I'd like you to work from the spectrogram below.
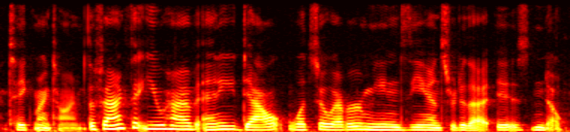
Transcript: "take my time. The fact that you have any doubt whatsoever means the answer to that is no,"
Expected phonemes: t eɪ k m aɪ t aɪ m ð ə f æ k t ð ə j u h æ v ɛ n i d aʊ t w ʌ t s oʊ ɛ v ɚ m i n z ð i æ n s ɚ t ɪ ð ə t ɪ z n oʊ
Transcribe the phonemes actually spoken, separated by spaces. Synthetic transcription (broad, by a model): t eɪ k m aɪ t aɪ m ð ə f æ k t ð ə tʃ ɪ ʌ v ɛ n i d aʊ t w ʌ t s oʊ ɛ v ɚ m i n z ð i æ n s ɚ t ɪ ð ə t ɪ z n oʊ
